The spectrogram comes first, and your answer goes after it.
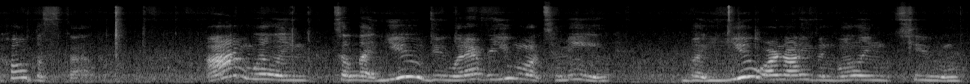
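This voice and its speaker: A woman with a deep voice giving a casual tarot reading, blunt and candid, swearing and laughing between points. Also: recorded from a distance, noisy background. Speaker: tarot reader.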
